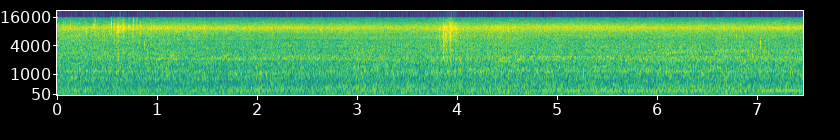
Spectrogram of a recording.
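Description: Boat engine running steadily, a constant low drone with a steady hum.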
